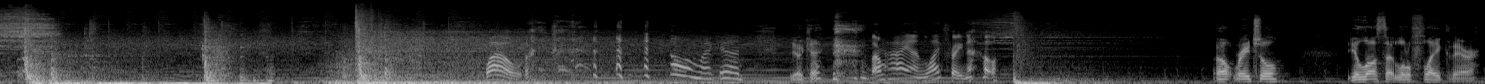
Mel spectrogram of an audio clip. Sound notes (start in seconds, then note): 5.3 laughs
